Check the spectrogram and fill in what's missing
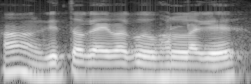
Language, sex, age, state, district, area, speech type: Odia, male, 30-45, Odisha, Subarnapur, urban, spontaneous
